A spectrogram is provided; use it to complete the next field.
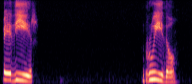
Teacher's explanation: The Spanish D is pronounced soft after a vowel.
